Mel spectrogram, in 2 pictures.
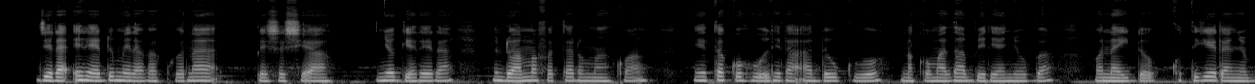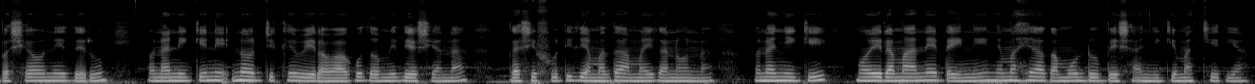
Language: Kikuyu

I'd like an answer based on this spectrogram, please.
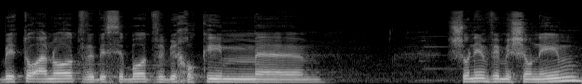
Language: Hebrew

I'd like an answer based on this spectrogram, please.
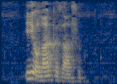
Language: Turkish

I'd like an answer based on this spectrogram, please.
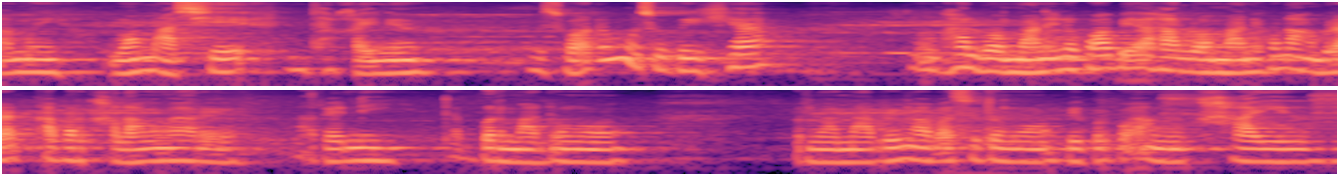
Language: Bodo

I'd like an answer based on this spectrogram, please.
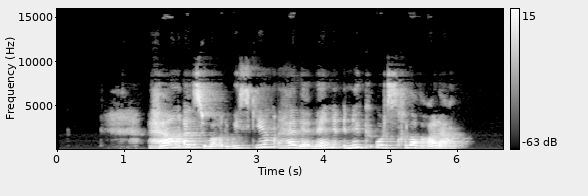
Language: Kabyle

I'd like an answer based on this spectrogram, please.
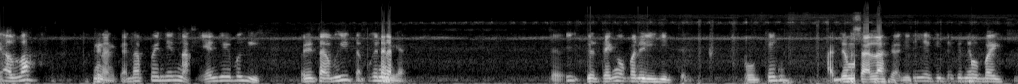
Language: Malay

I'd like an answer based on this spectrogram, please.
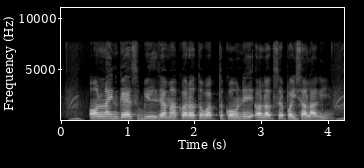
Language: Bhojpuri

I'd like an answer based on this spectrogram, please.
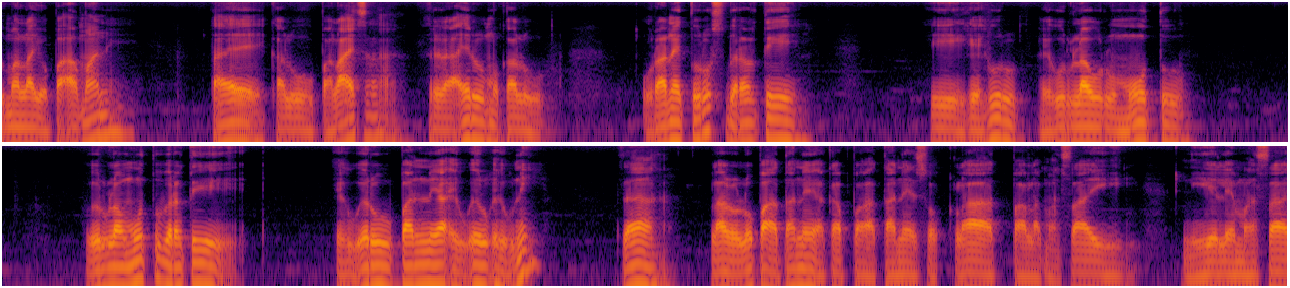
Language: Yalahatan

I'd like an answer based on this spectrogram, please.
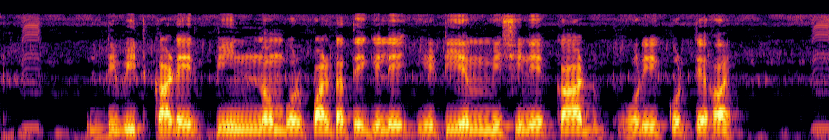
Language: Bangla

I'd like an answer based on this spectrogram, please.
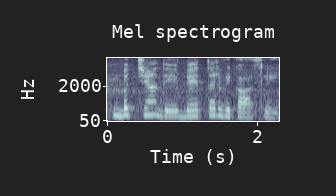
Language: Punjabi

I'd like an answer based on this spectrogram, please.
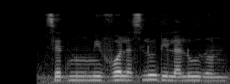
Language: Esperanto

